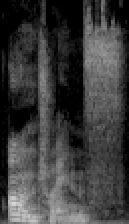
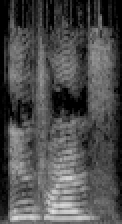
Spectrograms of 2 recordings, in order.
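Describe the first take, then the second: First: Entrance begun with an open "on"; "on" first syllable. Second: Entrance begun with "in", high pitch; high, clear "in" to open entrance; "in" first syllable. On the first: Teacher repeating the noun one more time, "on" in entrance. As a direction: open entrance on "on", falling at the end. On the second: Teacher repeating the verb one more time, "in" in entrance. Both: Shown as a demonstration. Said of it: "One more time".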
